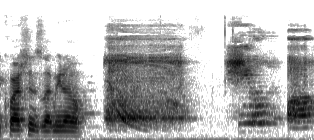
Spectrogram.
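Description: A toy laser gun plays a zapping sound effect.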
